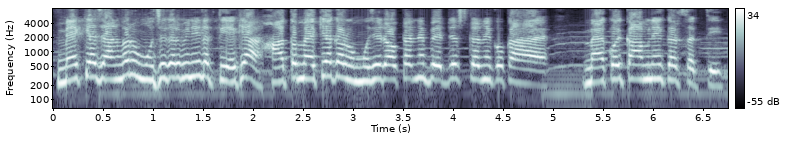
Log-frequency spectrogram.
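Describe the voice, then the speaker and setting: An actress voicing a quarrelsome young daughter-in-law. Her voice is on the high side and she argues emphatically. Faint music plays under the scene. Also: steady tone, fast, natural voice. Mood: argumentative. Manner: argumentative, emphatic. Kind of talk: family drama acting.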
